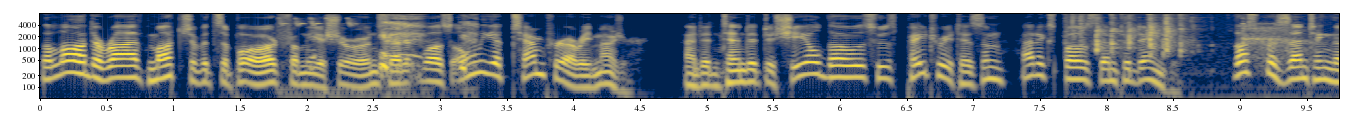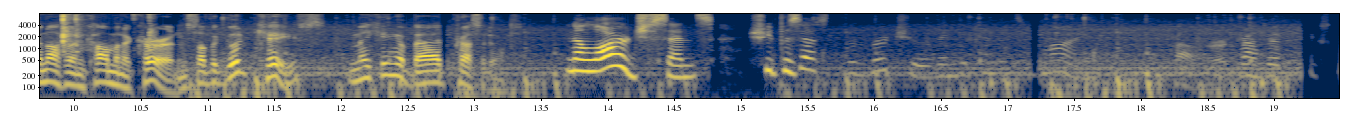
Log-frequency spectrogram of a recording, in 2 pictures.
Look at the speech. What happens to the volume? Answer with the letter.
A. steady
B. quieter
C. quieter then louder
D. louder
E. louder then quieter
B.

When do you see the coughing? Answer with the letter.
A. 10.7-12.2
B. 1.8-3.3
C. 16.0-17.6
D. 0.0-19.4
B.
